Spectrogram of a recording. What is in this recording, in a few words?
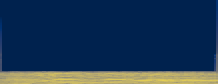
squeak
